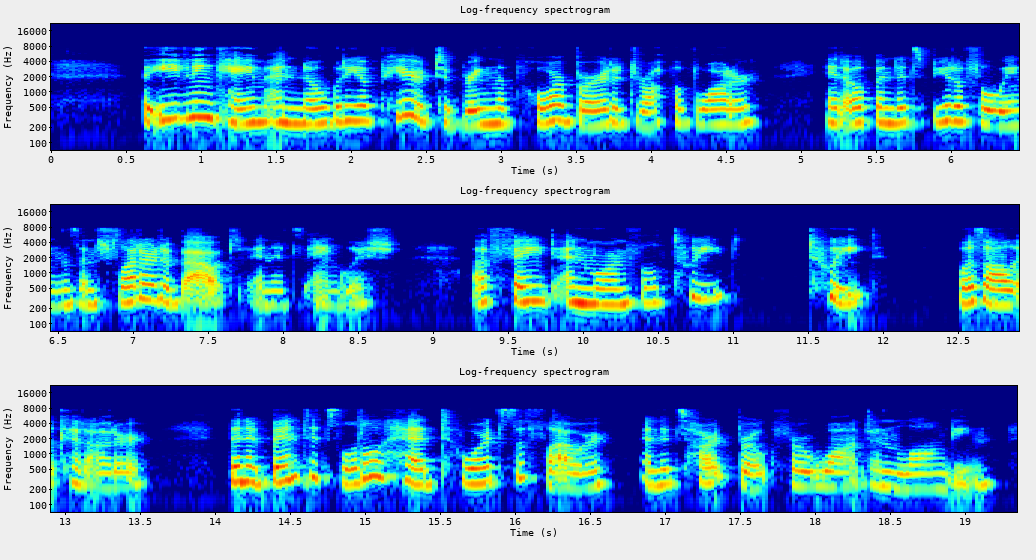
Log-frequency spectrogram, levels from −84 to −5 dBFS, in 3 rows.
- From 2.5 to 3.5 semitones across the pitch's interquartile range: Yes, average, 2.8 semitones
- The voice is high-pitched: Yes, very high, 250 Hz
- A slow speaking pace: No, average, 165 wpm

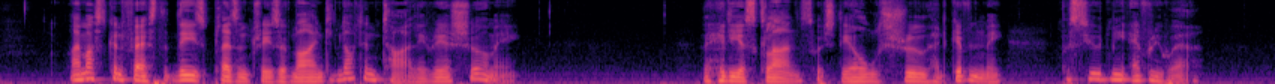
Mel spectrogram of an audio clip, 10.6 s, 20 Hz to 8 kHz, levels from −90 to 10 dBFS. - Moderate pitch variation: No, wide, 5.7 semitones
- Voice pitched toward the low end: Yes, low, 105 Hz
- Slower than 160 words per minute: Yes, average, 145 wpm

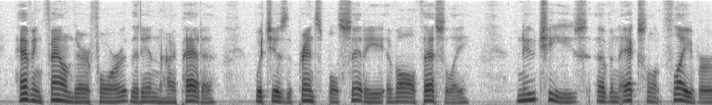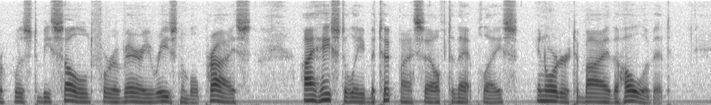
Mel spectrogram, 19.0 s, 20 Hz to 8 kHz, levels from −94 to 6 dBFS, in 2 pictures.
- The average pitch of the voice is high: No, low, 120 Hz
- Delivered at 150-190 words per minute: No, average, 140 wpm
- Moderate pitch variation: Yes, average, 3.7 semitones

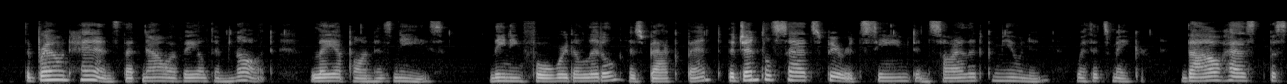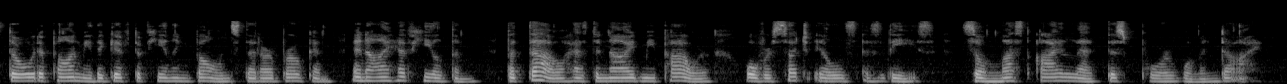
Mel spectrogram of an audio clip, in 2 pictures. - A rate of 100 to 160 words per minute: Yes, average, 155 wpm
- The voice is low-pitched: No, medium, 155 Hz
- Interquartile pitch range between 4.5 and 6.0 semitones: No, narrow, 2.6 semitones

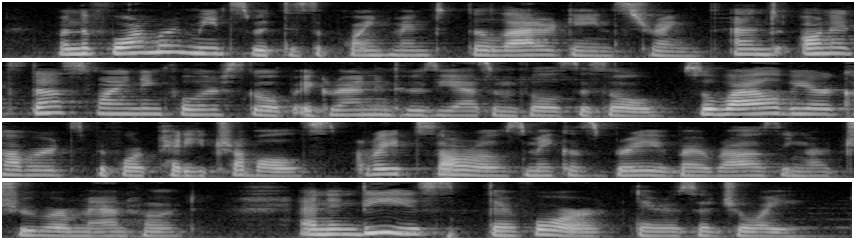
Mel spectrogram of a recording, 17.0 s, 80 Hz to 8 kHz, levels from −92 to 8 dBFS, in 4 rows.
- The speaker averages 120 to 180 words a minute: Yes, average, 175 wpm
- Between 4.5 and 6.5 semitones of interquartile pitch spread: Yes, average, 5.0 semitones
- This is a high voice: Yes, high, 200 Hz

